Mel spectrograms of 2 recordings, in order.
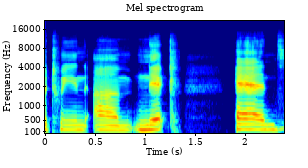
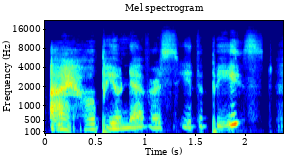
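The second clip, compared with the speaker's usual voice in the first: slow ominous whisper; spooky whisper; 12 dB quieter than usual. Retold or imitated. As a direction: hush it like a horror warning. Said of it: "And he goes".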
